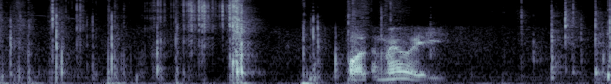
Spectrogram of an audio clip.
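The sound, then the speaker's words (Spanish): Paper envelope being torn open to remove a letter, a series of crisp ripping and crinkling bursts of uneven length, mixed with brief voice sounds. “Es abrir una carta. Es abrir una carta. Era difícil, era difícil. Un sonido característico.”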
